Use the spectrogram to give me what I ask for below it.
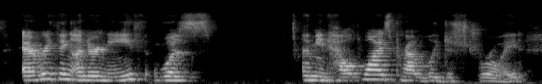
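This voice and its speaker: Audible room echo surrounds a woman who speaks fairly slowly with ordinary pitch variation. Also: medium pitch for a woman. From Boston, US Northeast. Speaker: life coach. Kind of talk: interview.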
